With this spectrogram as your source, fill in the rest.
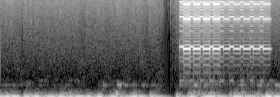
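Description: A phone rings in a video game, a bright electronic ringtone cutting in partway through after a quiet, low rumbling stretch and continuing loudly to the end.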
